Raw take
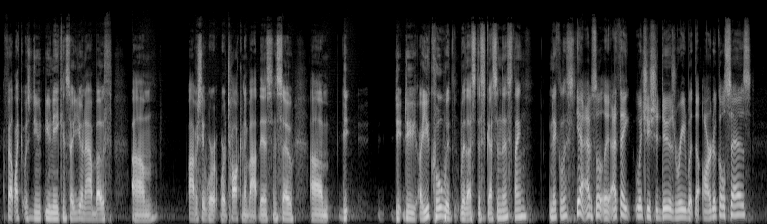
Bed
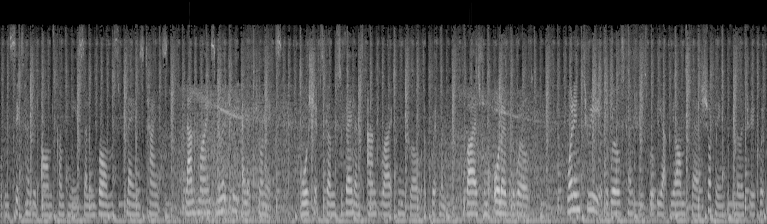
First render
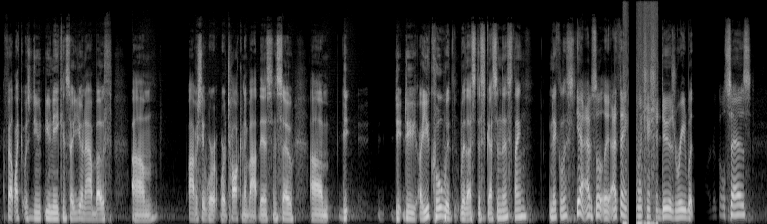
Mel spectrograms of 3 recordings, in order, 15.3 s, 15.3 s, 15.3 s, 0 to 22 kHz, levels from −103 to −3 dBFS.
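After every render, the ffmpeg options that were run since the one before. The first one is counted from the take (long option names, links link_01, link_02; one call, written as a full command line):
ffmpeg -i in.wav -filter_complex "[0:a]asplit=3[link_01][link_02][link_03];[link_01]afade=type=out:start_time=12.44:duration=0.02[link_04];[link_02]acrusher=bits=4:dc=4:mix=0:aa=0.000001,afade=type=in:start_time=12.44:duration=0.02,afade=type=out:start_time=13.14:duration=0.02[link_05];[link_03]afade=type=in:start_time=13.14:duration=0.02[link_06];[link_04][link_05][link_06]amix=inputs=3:normalize=0,asplit=2[link_07][link_08];[link_07]atrim=end=13.88,asetpts=PTS-STARTPTS,afade=type=out:start_time=13.876:duration=0.004:curve=hsin[link_09];[link_08]atrim=start=13.88,asetpts=PTS-STARTPTS,afade=type=in:duration=0.7:curve=exp[link_10];[link_09][link_10]concat=n=2:v=0:a=1" out.wav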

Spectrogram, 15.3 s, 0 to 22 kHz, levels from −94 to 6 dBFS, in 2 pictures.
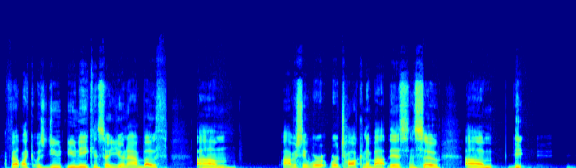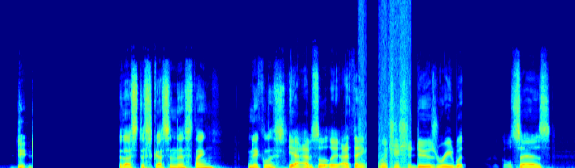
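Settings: ffmpeg -i in.wav -filter_complex "[0:a]asplit=3[link_01][link_02][link_03];[link_01]atrim=end=8.11,asetpts=PTS-STARTPTS,afade=type=out:start_time=8.106:duration=0.004:curve=hsin[link_04];[link_02]atrim=start=8.11:end=9.27,asetpts=PTS-STARTPTS,volume=0[link_05];[link_03]atrim=start=9.27,asetpts=PTS-STARTPTS,afade=type=in:duration=0.004:curve=hsin[link_06];[link_04][link_05][link_06]concat=n=3:v=0:a=1" out.wav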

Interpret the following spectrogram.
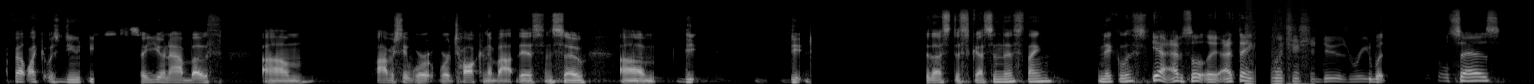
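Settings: ffmpeg -i in.wav -filter_complex "[0:a]asplit=3[link_01][link_02][link_03];[link_01]afade=type=out:start_time=0.92:duration=0.02[link_04];[link_02]asuperpass=centerf=4700:order=20:qfactor=2.7,afade=type=in:start_time=0.92:duration=0.02,afade=type=out:start_time=1.41:duration=0.02[link_05];[link_03]afade=type=in:start_time=1.41:duration=0.02[link_06];[link_04][link_05][link_06]amix=inputs=3:normalize=0,asettb=1/sr,asplit=3[link_07][link_08][link_09];[link_07]atrim=end=5.494[link_10];[link_08]atrim=start=5.49:end=6.38,asetpts=PTS-STARTPTS,afade=type=in:duration=0.004:curve=qsin,afade=type=out:start_time=0.886:duration=0.004:curve=qsin,equalizer=frequency=170:width_type=o:width=0.77:gain=7.5[link_11];[link_09]atrim=start=6.376[link_12];[link_10][link_11]acrossfade=duration=0.004:curve1=hsin:curve2=qsin[link_13];[link_13][link_12]acrossfade=duration=0.004:curve1=qsin:curve2=hsin,asplit=2[link_14][link_15];[link_14]atrim=end=13.69,asetpts=PTS-STARTPTS,afade=type=out:start_time=12.64:duration=1.05:curve=qua:silence=0.158489[link_16];[link_15]atrim=start=13.69,asetpts=PTS-STARTPTS,afade=type=in:duration=0.004:curve=hsin:silence=0.158489[link_17];[link_16][link_17]concat=n=2:v=0:a=1" out.wav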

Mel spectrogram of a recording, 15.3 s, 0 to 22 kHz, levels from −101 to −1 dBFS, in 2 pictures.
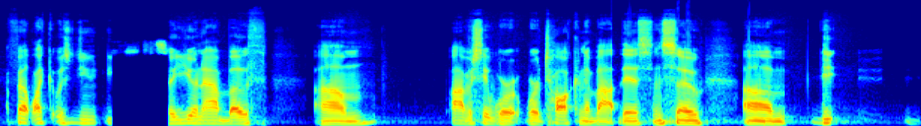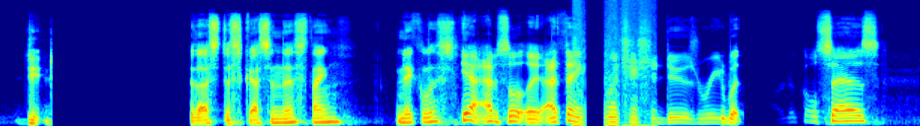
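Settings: ffmpeg -i in.wav -filter_complex "[0:a]asettb=1/sr,asplit=3[link_01][link_02][link_03];[link_01]atrim=end=5.094[link_04];[link_02]atrim=start=5.09:end=6.26,asetpts=PTS-STARTPTS,afade=type=in:duration=0.004:curve=qsin,afade=type=out:start_time=1.166:duration=0.004:curve=qsin,asoftclip=type=hard:threshold=-14dB[link_05];[link_03]atrim=start=6.256[link_06];[link_04][link_05]acrossfade=duration=0.004:curve1=hsin:curve2=qsin[link_07];[link_07][link_06]acrossfade=duration=0.004:curve1=qsin:curve2=hsin,asplit=4[link_08][link_09][link_10][link_11];[link_08]atrim=end=0.77,asetpts=PTS-STARTPTS,afade=type=out:start_time=0.51:duration=0.26:silence=0.298538[link_12];[link_09]atrim=start=0.77:end=1.25,asetpts=PTS-STARTPTS,volume=-10.5dB[link_13];[link_10]atrim=start=1.25:end=2.68,asetpts=PTS-STARTPTS,afade=type=in:duration=0.26:silence=0.298538,afade=type=out:start_time=0.77:duration=0.66:silence=0.105925[link_14];[link_11]atrim=start=2.68,asetpts=PTS-STARTPTS,afade=type=in:duration=0.004:curve=hsin:silence=0.105925[link_15];[link_12][link_13][link_14][link_15]concat=n=4:v=0:a=1" out.wav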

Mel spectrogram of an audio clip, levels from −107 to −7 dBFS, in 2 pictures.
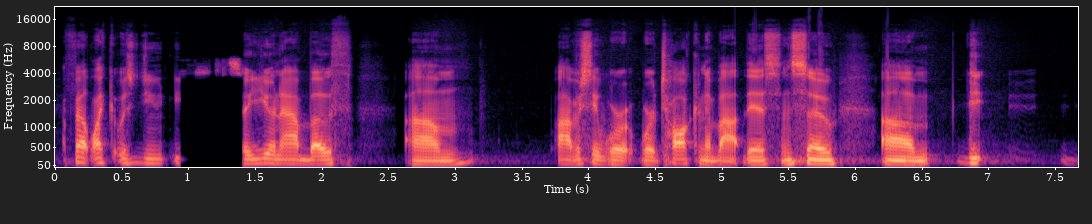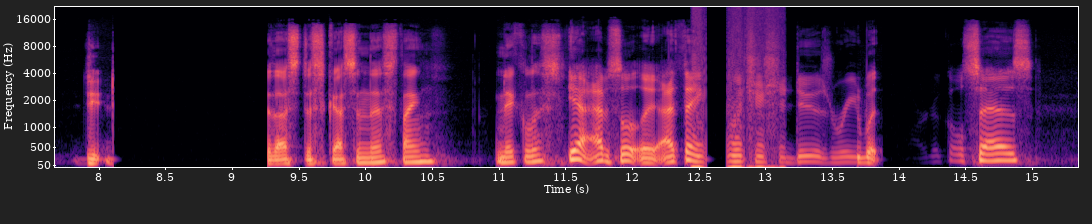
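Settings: ffmpeg -i in.wav -af "equalizer=frequency=200:width=4.9:gain=6.5" out.wav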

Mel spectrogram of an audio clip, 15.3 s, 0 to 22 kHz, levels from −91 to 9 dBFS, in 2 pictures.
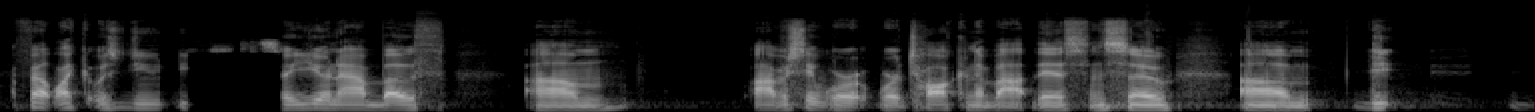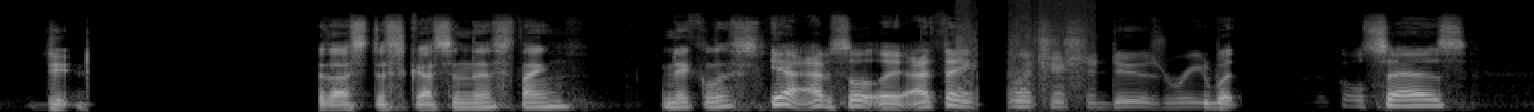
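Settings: ffmpeg -i in.wav -filter_complex "[0:a]highpass=frequency=530:poles=1,acrossover=split=8800[link_01][link_02];[link_02]acompressor=threshold=-57dB:ratio=4:attack=1:release=60[link_03];[link_01][link_03]amix=inputs=2:normalize=0" out.wav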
